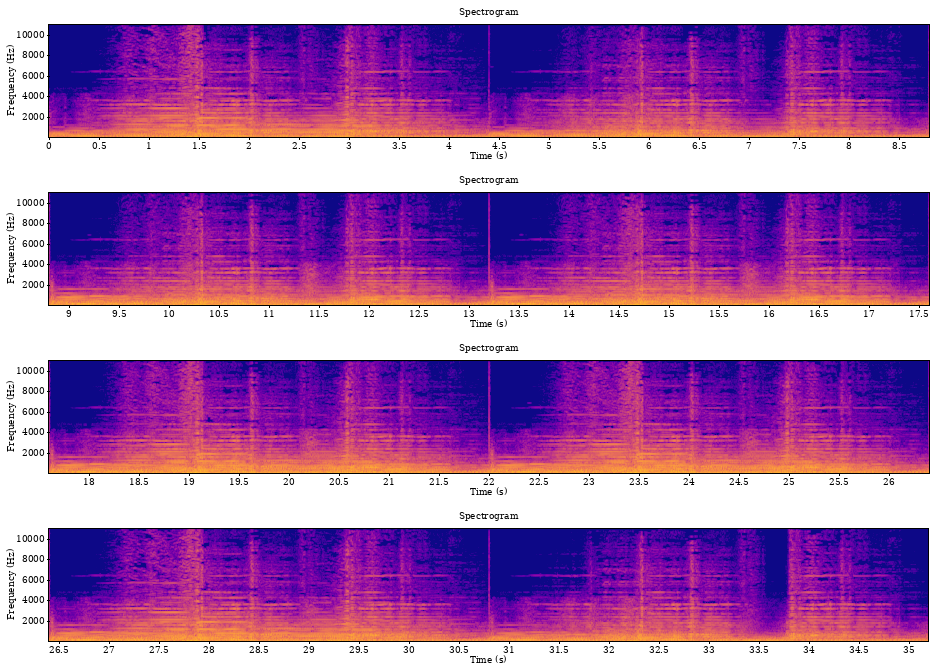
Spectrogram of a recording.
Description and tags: A sad man walks in rain knowing not where he goes. Not caring. He thinks about woman.
I make from cupboars sound recordings from same as first one.
Lots of diffrent too. Not same, no way!
Use old microphone and Apple computer that works not well sometimes.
